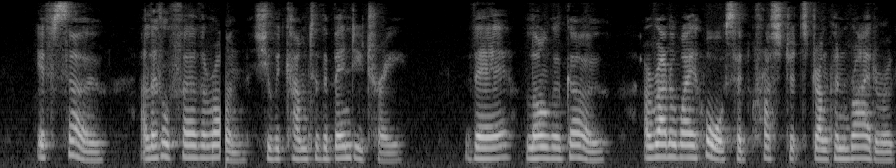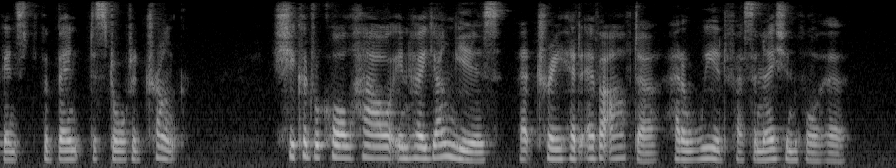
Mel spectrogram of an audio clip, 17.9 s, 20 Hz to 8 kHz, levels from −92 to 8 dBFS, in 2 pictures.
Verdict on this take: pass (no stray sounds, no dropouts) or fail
fail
